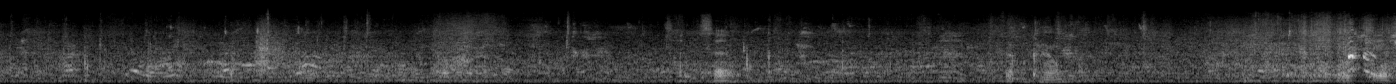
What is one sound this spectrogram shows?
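A baby monkey squeaks softly close by.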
